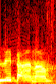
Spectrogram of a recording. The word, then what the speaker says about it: Lebana: Dove ha chiamato, per esempio, Lebana, non so esattamente come si pronuncia, dalla provincia di Monza Brianza. Buongiorno. – Buongiorno. – Buongiorno. Ci dica come si pronuncia il suo nome. – Lebana. – Perfetto, certo. Lebana.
